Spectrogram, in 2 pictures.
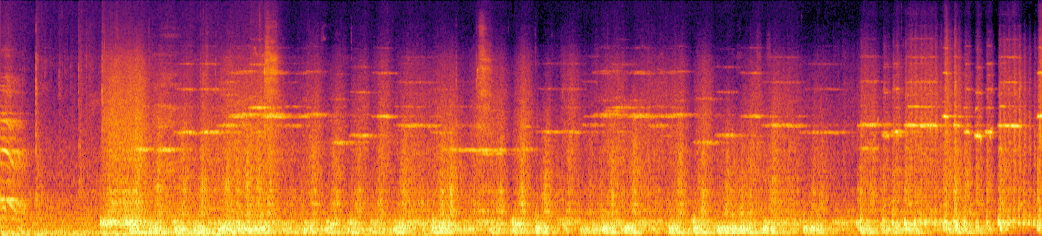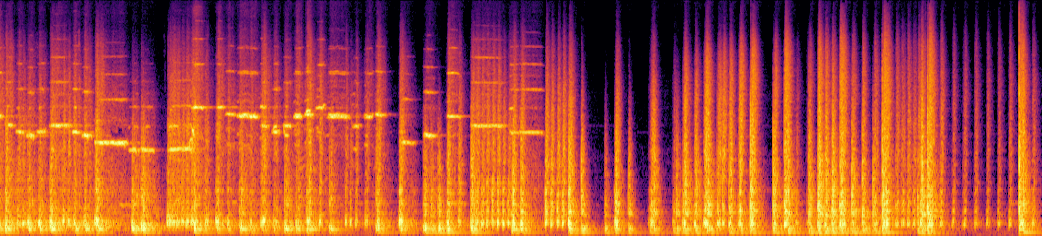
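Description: Ceremonial military music: a high melody line over heavy, steady drumming. In the last few seconds the drumming breaks into sharp, separate snare-like strokes.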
